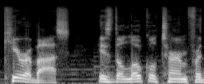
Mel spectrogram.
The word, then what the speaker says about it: Kiribati: The name Kiraabati, pronounced Kiraabas, is the local term for the Gilberts, named after the Gilbert Islands, which were charted by British Captain Thomas Gilbert in 1788.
